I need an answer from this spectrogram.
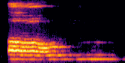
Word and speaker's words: Om: It has 3 syllables. O, U, M. So I want you to just start with that for a moment. Om.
